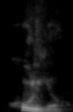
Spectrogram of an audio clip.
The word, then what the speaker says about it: Julio: J's are always pronounced as English H's. Por ejemplo, Jose, Javier, Jamón, Julio.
